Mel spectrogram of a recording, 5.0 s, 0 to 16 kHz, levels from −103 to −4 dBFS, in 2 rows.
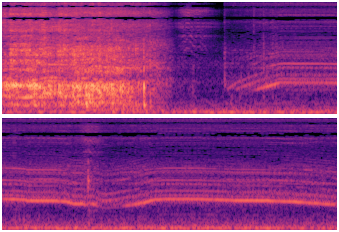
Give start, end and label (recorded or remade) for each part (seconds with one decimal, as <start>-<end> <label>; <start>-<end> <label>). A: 0.0-5.0 recorded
